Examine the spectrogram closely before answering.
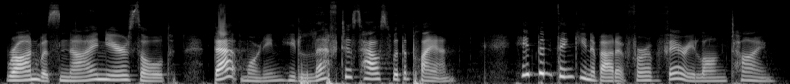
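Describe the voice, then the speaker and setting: Lady reading a kids story out loud, really smooth clear voice, expressive and deliberate. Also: mid-range voice. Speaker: storybook reader. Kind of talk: scripted children's story read-aloud.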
